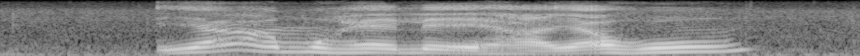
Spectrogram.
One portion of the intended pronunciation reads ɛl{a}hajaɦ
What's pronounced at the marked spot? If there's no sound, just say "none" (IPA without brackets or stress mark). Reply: ɛ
